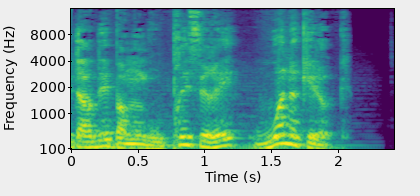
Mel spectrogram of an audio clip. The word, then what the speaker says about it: ONE OK ROCK: par mon groupe préféré, Oneelock. Oneelok est un groupe de rock japonais créé en 2005 par quatre adolescents. Le nom du groupe provient de la prononciation japonaise de One Olock qui se prononce oneock qui était l'heure à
